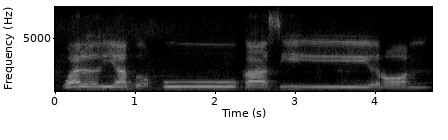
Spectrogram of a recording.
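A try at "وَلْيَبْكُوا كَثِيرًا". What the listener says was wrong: Ronnya jangan ditahan. Wal yabku kasiran. Kasiran. Jangan ditahan. Kecuali dihentikan. Kalau dihentikan. Wal yabku kasiro.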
